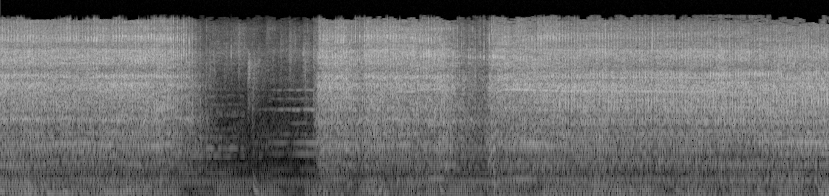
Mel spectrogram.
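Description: Electric fillet knife buzzing as it cuts through fish, in two runs with a short stop about a second and a half in. Background music plays underneath.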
